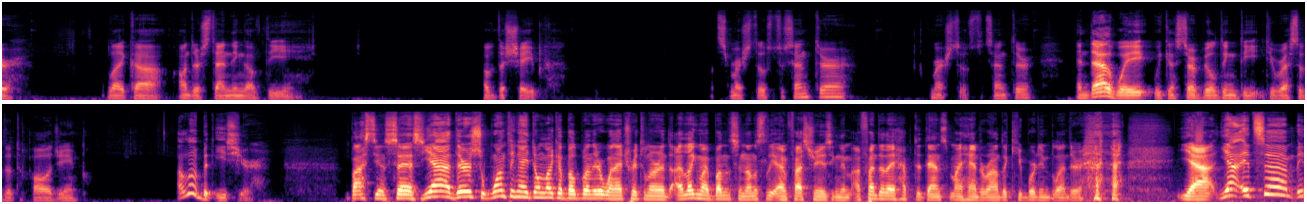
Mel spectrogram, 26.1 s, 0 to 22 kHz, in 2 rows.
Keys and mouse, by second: 0.9 w, 1.3 click, 2.7 ctrl+z, 3.2 ctrl+z, 4.1 click, 5.0 w, 5.3 click, 6.2 m, 7.9 click, 8.7 m, 9.8 click, 10.5 g, 11.3 click, 11.9 click, 12.1 g, 12.6 click, 13.0 middle click, 25.6 shift+middle click.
